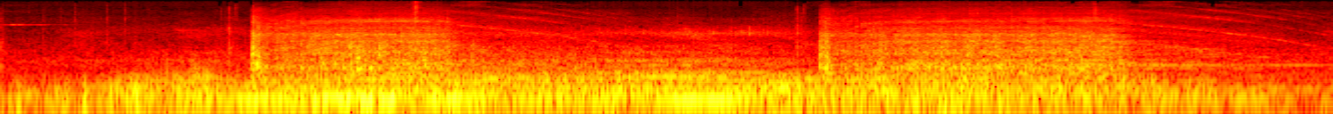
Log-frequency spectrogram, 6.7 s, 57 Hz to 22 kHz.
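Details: 2006 Chevy Cobalt 2.2-liter: starter cranks the engine steadily at three to four beats a second for seconds on end but it never fires; interior lights and radio work, cause unknown; crank, no start.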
